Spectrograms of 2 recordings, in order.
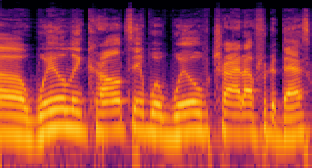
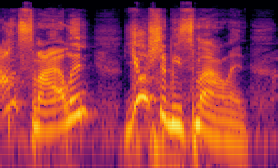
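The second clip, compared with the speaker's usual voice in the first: put-on sing-song, overly upbeat, pushy cheerfulness; 4 semitones higher than usual. Mocking people with toxic positivity: mock toxic positivity. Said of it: "I can't stand toxic positivity".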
